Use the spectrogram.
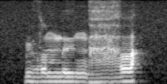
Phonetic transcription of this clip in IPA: ɳṳlˠmʉ ŋa̤lˠ

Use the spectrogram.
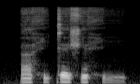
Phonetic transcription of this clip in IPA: a˨ hi˨kɛ˧ʃɛ̃˧ hi˨

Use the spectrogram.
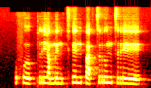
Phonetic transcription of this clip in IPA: fɤː˨˩k̚pri˨˩a̯me˨˩n kʰe˧npa˨˩ʔtru˧n treː˨˩

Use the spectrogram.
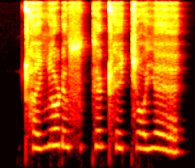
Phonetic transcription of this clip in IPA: ʈʰaʎɔɽe sʷɪkɛʈʰe cɔjɛ

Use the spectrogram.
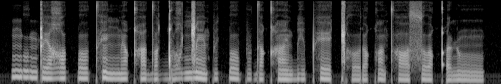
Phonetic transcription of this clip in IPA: ŋuŋʈeʁo k͡po t̪ʰẽŋ͡mẽʊ̯qʰæ d̪ɒɡ͡ǃuʁŋ͡ǁẽ pik͡po pud̪æqʰẽ ɓipʰe ǁʰoɾoqũt̪ʰɒ so qʼiɳũ

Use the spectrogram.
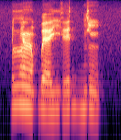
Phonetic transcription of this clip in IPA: lə̃ɓɛ jɪdɟĩ

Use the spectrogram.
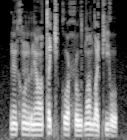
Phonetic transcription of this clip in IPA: ɾẽxõrẽjtˤyc koħu dõdˤucjo

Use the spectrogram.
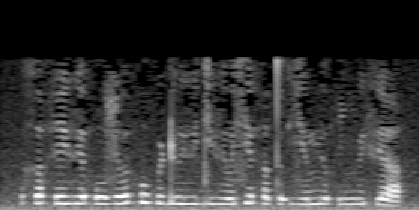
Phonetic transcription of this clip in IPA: xɐhe vʲɐhozɵ hopɨɖɨ vʲɨdʲɨvʲo sʲɐhɐt̪ɵʔzʲɵ mʲohiŋʉfʲa

